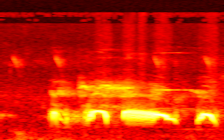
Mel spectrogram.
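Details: Spotted dove used as a lure for wild doves gives one full cooing phrase: a soft wavering start, a rounded note, a long sliding coo, then a clipped ending coo. Faint higher chirping sits behind it, with light low rumbling at the start.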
